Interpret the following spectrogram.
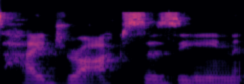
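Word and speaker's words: hydroxyzine: Yes, sorry I kind of hauled through that slide and it's hydroxazine not hydraazine.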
